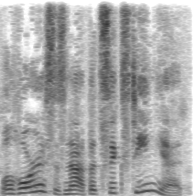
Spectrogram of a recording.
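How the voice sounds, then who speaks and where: Radio play: actress as feisty village wife, higher-pitched, animated intonation. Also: female voice, moderate pace. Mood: resigned. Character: feisty village wife standing in for her husband. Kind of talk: radio drama acting.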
